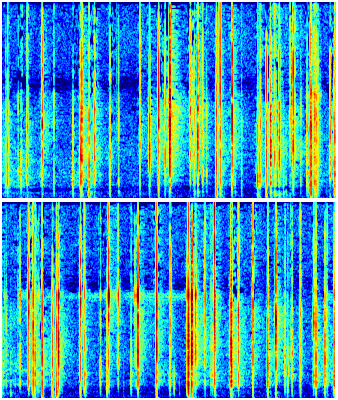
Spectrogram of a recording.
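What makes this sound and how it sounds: Long nails on both hands tap and scratch the glass back of a pink smartphone mounted on a tripod. The result is a rapid, uneven stream of sharp, bright clicks and scratchy crackles that stop almost instantly, with very little low end.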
